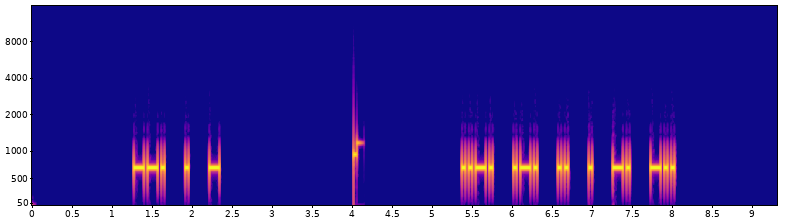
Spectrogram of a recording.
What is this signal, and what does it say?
Morse code, heard as a keyed tone, about 28 wpm, spaced as for 20 wpm, 700 Hz. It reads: GET FRIEND
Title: 2x Character Spacing - Top 300 Words - 28wpm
